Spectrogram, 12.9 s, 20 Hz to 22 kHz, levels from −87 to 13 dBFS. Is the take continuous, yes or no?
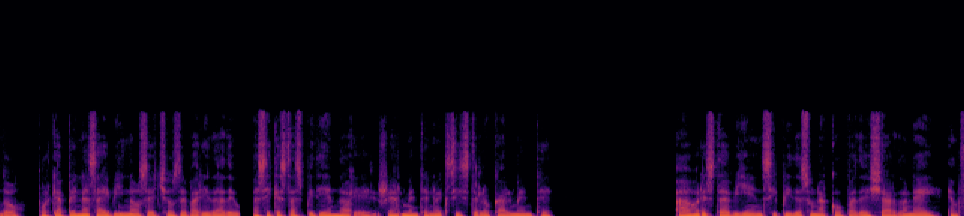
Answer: no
